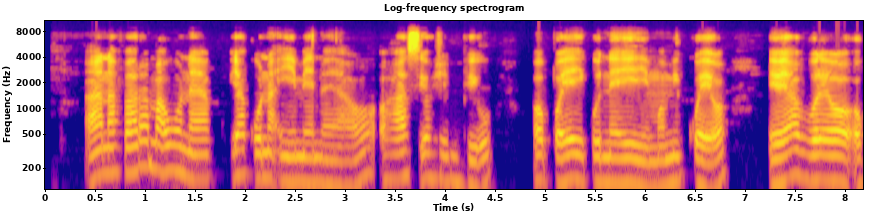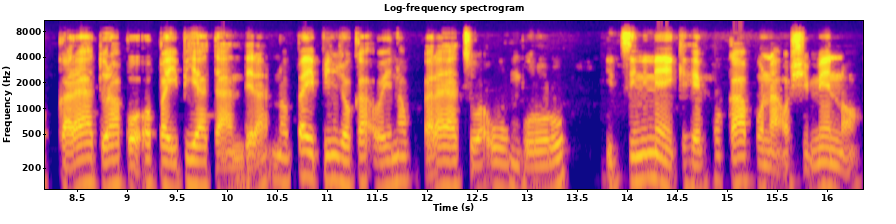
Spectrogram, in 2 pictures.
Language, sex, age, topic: Oshiwambo, male, 18-24, agriculture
